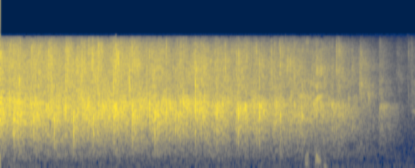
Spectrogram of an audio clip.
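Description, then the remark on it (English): An audience claps in a dense, steady patter of many hands, sustained for several seconds before gradually thinning and fading out at the end. “You can clap now. I interrupted the clapping for that, so...”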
